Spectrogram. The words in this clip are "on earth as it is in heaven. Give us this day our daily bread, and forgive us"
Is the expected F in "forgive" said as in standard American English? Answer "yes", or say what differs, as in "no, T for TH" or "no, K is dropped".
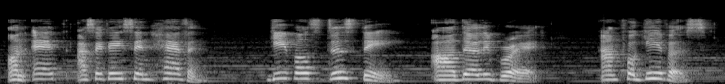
yes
